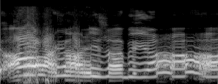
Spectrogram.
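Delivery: high, startled crying shout; shocked cry. Acted. God spots the briefcase robber and cries out. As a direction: gasp and shout in alarm.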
